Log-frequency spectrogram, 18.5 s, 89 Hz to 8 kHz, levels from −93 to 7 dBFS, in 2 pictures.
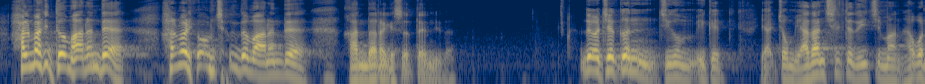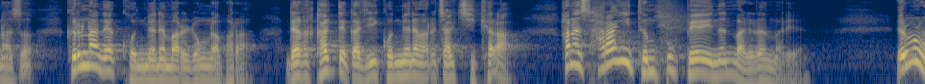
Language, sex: Korean, male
